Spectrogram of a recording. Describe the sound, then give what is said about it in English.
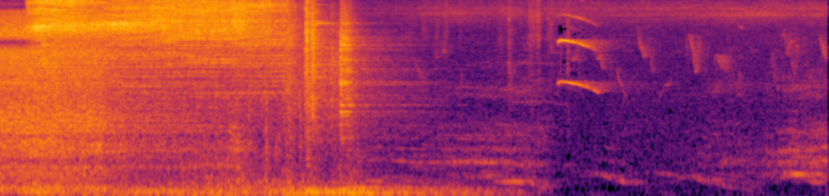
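A herd of elephants: a heavy, roaring rush of noise gives way to deep low rumbles and a few short, high trumpeting calls, with no talking. “Just vapoed Bloony right before we land near a bunch of elephants?”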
